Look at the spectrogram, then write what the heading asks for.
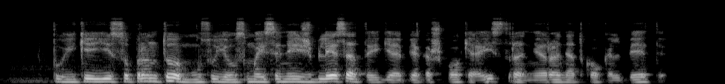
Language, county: Lithuanian, Kaunas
